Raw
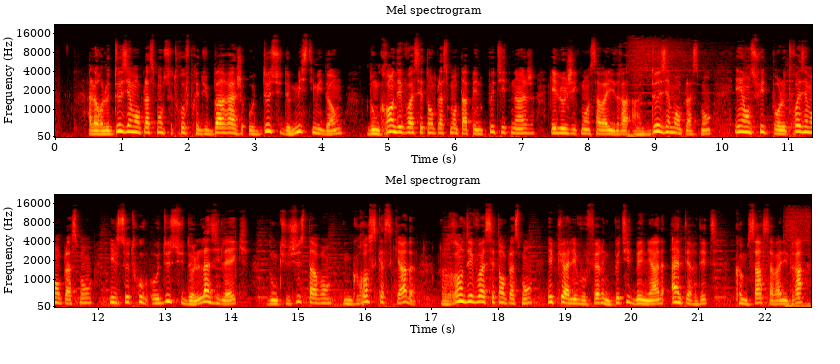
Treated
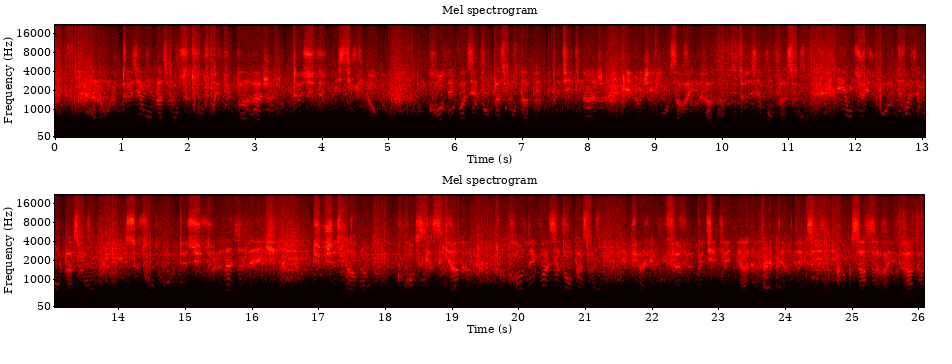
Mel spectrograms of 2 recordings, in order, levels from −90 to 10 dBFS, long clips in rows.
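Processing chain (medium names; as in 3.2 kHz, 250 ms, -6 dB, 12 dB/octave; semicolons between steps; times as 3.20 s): jump at every zero crossing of -29 dBFS; compression 4:1, threshold -29 dBFS, peak gain reduction 11.5 dB; tempo 0.87×; word length cut 8-bit, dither none; inverse Chebyshev high-pass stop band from 560 Hz, stop band 60 dB; delay 186 ms -9.5 dB; trim -1.5 dB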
